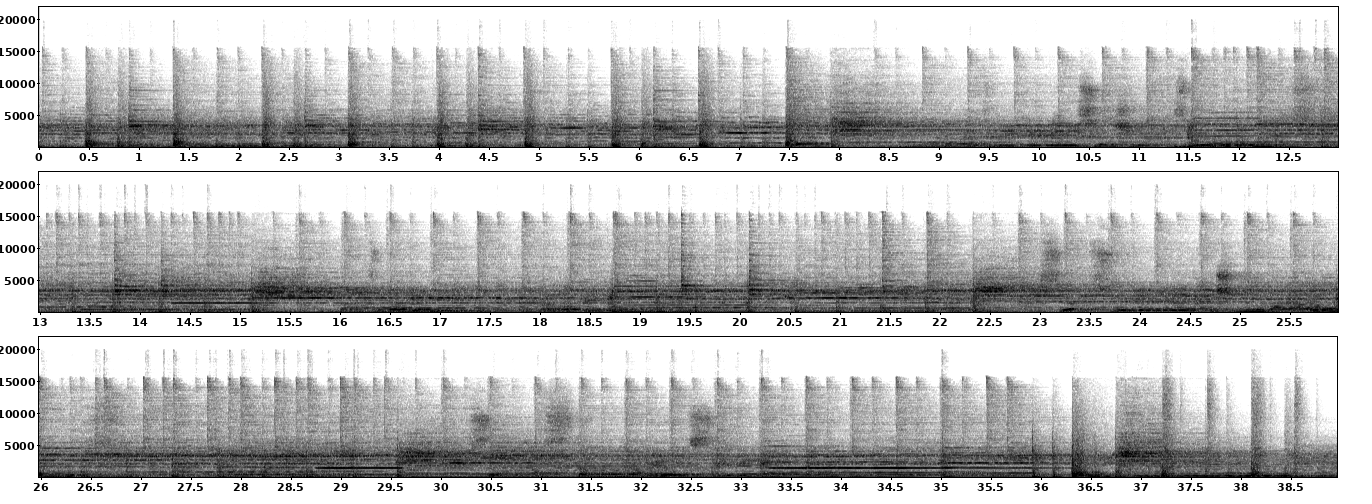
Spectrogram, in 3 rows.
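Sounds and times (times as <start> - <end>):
live band playing: 0.0 - 38.9
bass drum and snare beat: 35.9 - 38.9.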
